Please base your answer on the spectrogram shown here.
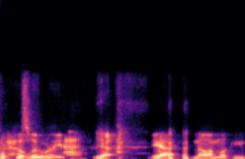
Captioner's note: laughs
